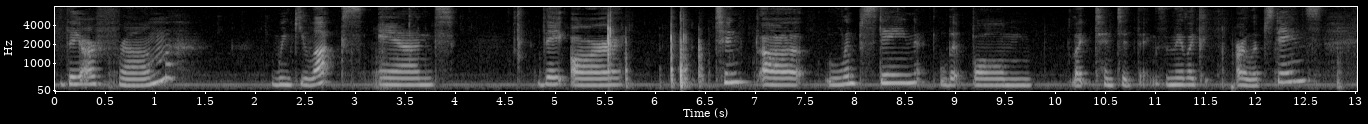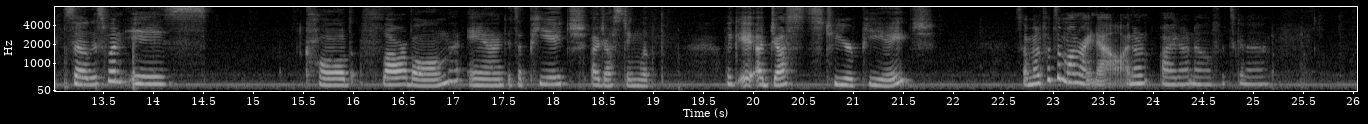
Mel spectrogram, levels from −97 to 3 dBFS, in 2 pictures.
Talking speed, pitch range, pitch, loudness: 135 wpm, 230-255 Hz, 240 Hz, -38 LUFS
